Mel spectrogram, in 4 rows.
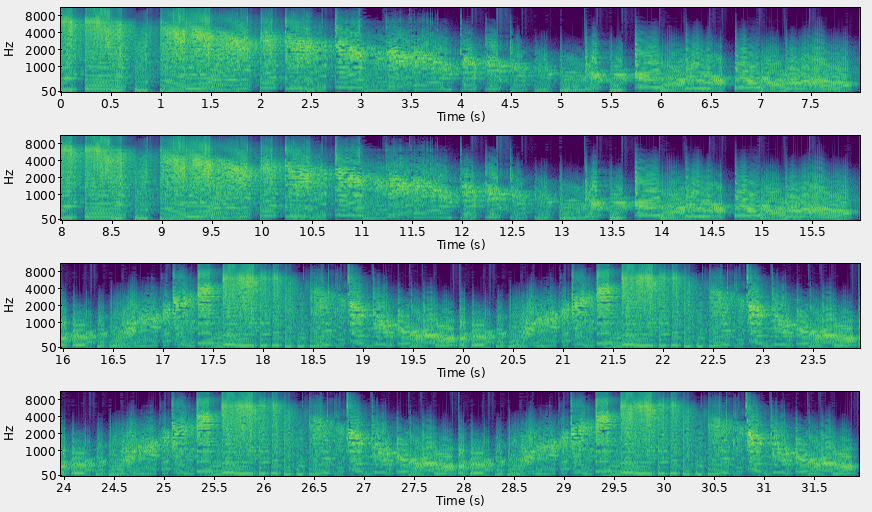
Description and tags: Alien Killer From Nova-7 (Bassline Loops), made with Novakill's PISSCUTTER VSTi plugin. For these loops I played a sequence of notes and used my tweaked settings for phase distortion oscillator (PMOD), unison detuner, sound envelope and filter, pattern sweeper, VCA, random overdrive and post-mastering.
00.000 : Suspense Loop (120 bpm)
15.978 : Action Loop (240 bpm)
This Gothic/EBM-style bassline may sound similar to some of Novakill's tracks, but it is my own self-made creation ofcourse and I take pride in it that I played with the VST settings and tweaked the output for hours until I got that distinct dark acid sound which is typical for EBM tracks. My focus however is to create a more alien and futuristic sound.
I'm going to make and upload more samples of Novakill VST's in my new pack.
Check my forum topic for testing Novakill VST's.
/*\ DeClassified Information \*/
